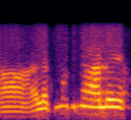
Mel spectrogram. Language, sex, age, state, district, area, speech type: Odia, male, 60+, Odisha, Gajapati, rural, conversation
